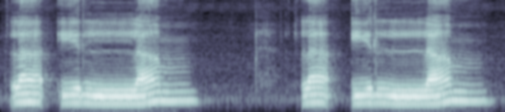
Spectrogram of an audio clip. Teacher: idghom Bila Ghunnah jadi melebur tapi tidak mendengung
